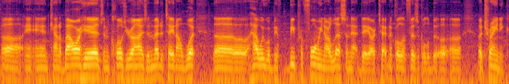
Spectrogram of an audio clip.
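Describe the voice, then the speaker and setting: A man's voice: lowish voice, little pitch movement, moderate pace, a little hiss or hum. A middle-aged man, a martial arts instructor, teaching class terms in an instructional video, patiently repeating each term.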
